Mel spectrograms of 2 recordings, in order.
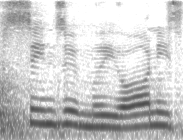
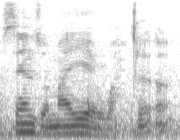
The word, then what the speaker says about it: Meyiwa: His answer to the question, the police called me and asked me if I know of Senzo Meyiwa's death.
